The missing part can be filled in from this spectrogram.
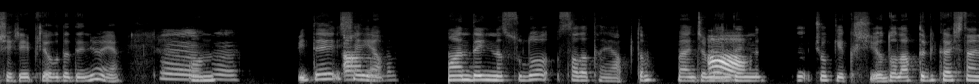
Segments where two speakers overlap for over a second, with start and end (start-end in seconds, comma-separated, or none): none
